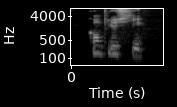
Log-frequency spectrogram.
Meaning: second-person plural imperfect conditional of complaire
- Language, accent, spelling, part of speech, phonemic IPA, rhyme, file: French, Canada, complussiez, verb, /kɔ̃.ply.sje/, -e, LL-Q150 (fra)-complussiez.wav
